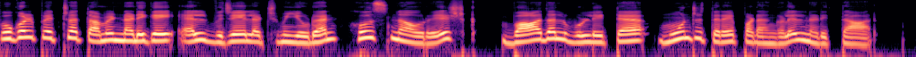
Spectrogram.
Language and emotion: Tamil, neutral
